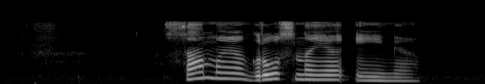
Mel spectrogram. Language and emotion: Russian, sad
